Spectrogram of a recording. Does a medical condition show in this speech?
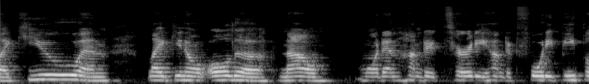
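No.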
